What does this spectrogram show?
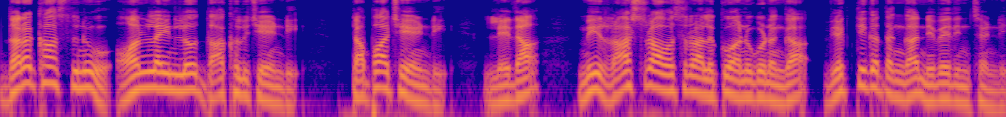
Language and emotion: Telugu, neutral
